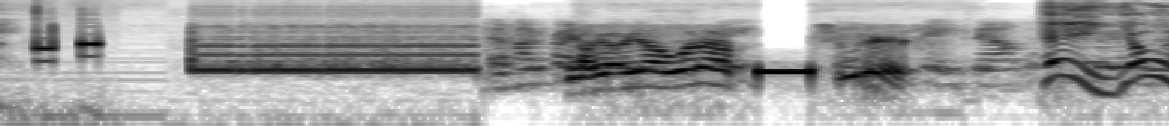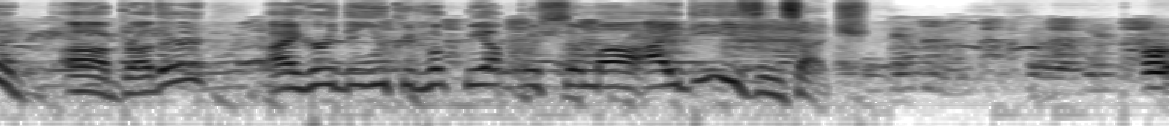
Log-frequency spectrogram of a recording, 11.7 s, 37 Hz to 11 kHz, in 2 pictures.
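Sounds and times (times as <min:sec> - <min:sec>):
telephone electronic ring tone: 0:01.0 - 0:02.4
speech: 0:02.8 - 0:10.4, 0:11.4 - 0:11.6
telephone keypad beeps: 0:03.8 - 0:04.1
laughter: 0:05.2 - 0:11.6.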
